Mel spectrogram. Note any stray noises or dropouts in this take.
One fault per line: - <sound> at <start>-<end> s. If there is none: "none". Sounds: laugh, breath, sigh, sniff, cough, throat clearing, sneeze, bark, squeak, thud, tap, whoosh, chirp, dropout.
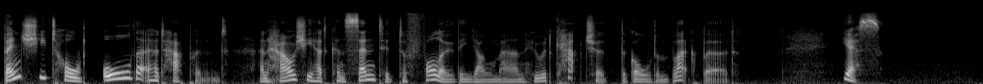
none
